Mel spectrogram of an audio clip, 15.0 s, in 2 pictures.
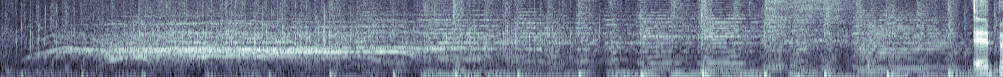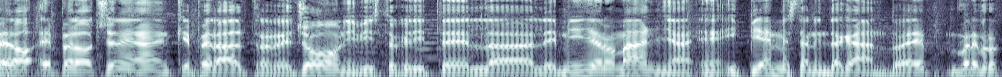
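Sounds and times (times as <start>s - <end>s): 
cheering: 0.0s - 4.6s
audience applause: 0.0s - 5.3s
rhythmic musical beat with low bass pulses: 0.0s - 10.2s
speech: 7.3s - 15.0s.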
